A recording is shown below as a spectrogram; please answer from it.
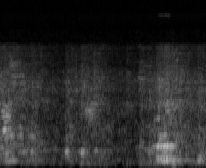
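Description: Indistinct voices talking in a room. The talk drops to a lull about half a second in and picks up briefly near the end.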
